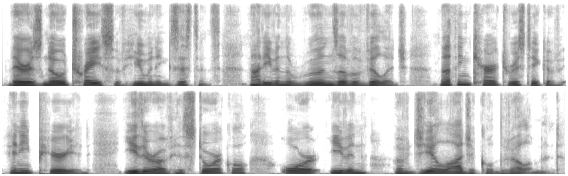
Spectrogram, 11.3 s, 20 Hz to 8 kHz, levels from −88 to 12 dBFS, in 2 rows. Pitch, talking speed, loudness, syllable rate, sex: 145 Hz, 145 wpm, -18 LUFS, 5.7 syllables/s, male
